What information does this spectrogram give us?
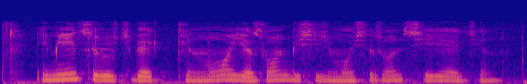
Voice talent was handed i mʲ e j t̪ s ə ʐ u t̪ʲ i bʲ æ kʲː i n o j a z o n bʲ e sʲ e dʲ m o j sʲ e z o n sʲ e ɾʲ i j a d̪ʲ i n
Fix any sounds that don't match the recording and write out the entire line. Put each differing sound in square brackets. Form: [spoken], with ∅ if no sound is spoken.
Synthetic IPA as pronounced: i mʲ e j t̪ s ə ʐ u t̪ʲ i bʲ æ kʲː i n o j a z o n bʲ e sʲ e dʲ m o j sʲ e z o n sʲ e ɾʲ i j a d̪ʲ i n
